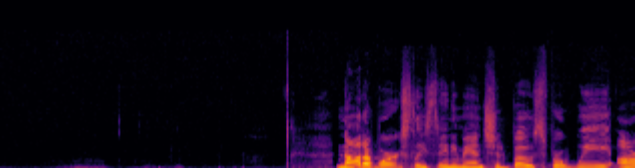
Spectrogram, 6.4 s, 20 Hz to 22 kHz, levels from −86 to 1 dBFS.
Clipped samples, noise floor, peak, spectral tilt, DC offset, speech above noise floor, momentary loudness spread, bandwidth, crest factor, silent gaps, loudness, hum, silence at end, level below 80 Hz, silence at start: under 0.1%; -72 dBFS; -6 dBFS; -3.5 dB/octave; under 0.1%; 48 dB; 11 LU; 13 kHz; 20 dB; none; -24 LUFS; none; 0 s; -80 dBFS; 3.35 s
